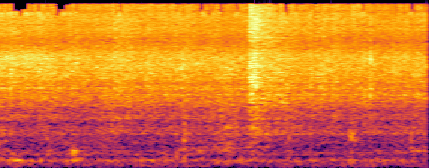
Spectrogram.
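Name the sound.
cabbage added to pan, sizzling while cooking atta noodles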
